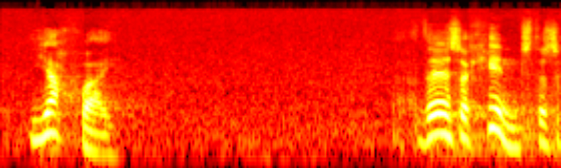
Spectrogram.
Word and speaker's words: Yahweh: You may be familiar with the version of that name, Jehovah, but probably the original way of pronouncing it is as Yahweh.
